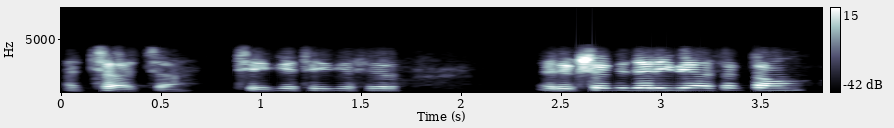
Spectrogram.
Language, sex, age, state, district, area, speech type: Urdu, male, 18-30, Uttar Pradesh, Saharanpur, urban, conversation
